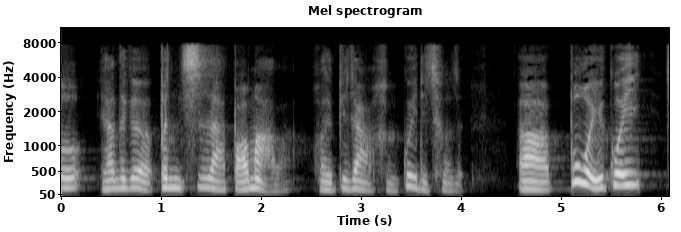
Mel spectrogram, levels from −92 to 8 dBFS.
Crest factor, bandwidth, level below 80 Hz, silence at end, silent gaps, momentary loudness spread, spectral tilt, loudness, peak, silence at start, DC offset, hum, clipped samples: 16 dB; 8 kHz; -72 dBFS; 0.3 s; none; 18 LU; -6 dB/octave; -18 LUFS; -2 dBFS; 0 s; under 0.1%; none; under 0.1%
